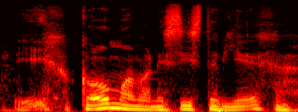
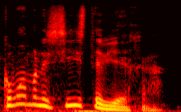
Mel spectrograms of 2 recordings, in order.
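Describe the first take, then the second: First: It is said in an annoyed tone. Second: It is said in an affectionate tone.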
